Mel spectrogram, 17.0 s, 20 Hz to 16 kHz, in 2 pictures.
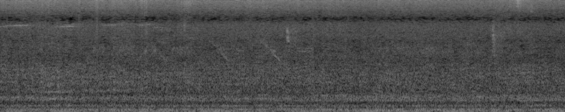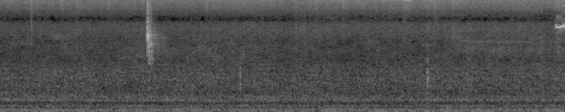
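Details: Honey bee colony that moved into a hive box on April 29, 2022, heard during a hive inspection while brood frames are checked; a steady, dense low hum with no break, with faint clicks of handling.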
